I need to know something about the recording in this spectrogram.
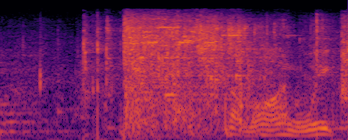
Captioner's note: glass breaks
